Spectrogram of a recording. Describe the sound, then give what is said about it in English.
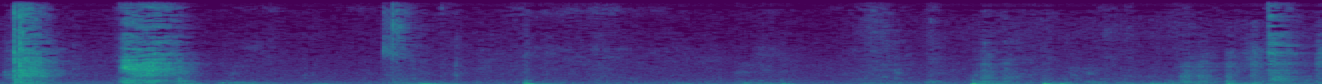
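Door opened and closed repeatedly, compared against a tighter feed room door, giving several dull thumps and scraping knocks at an uneven pace with quieter shuffling between them. “That feed room door is probably a bit tighter than this.”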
